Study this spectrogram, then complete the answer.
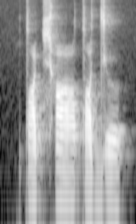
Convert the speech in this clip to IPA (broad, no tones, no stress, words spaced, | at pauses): tˤɜt͡ɕʰɑːi̯tˤʊ dʲʊ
